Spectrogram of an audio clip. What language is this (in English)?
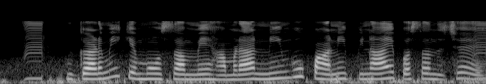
Maithili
